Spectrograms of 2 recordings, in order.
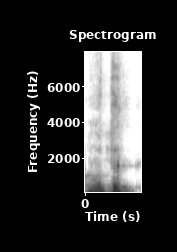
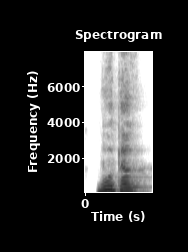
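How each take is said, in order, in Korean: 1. 둘째 음절은 모음 '으'이며 'deuk'입니다. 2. 둘째 음절은 모음 '어'이며 'deok'입니다. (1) "무득 얻을 덕" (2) "무덕 이게 아니고"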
